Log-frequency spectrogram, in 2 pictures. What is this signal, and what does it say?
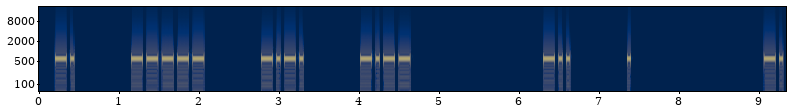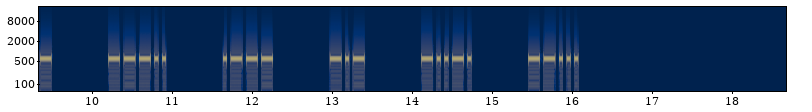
Morse code, heard as a keyed tone, about 25 wpm, spaced as for 10 wpm, 600 Hz. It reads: N0CY DE K8JK/7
